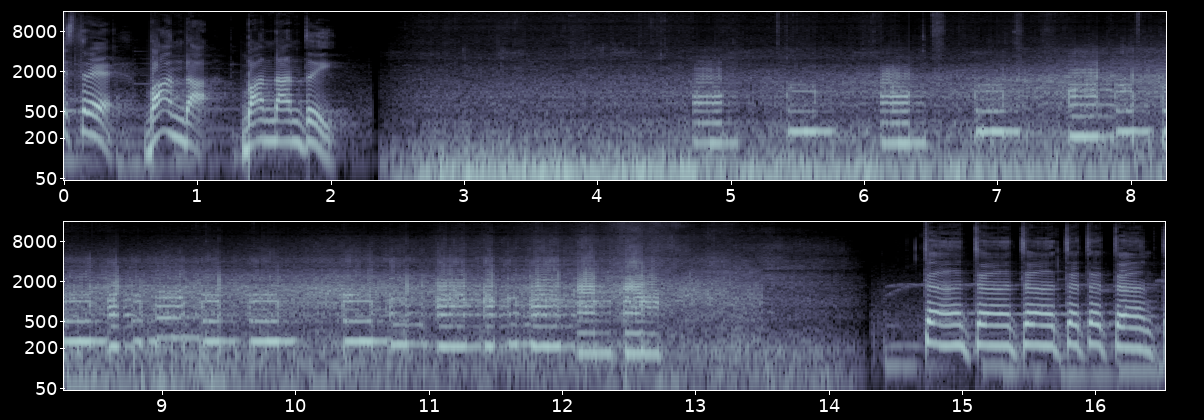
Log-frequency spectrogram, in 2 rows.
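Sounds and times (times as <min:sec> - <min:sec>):
speech: 0:00.0 - 0:02.1, 0:04.7 - 0:12.9, 0:14.7 - 0:16.5
steady low road rumble: 0:02.4 - 0:14.3
tires humming a melody on musical rumble strips: 0:02.4 - 0:14.6.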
